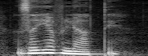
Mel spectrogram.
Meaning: to state, to declare, to announce
- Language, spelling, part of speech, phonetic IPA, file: Ukrainian, заявляти, verb, [zɐjɐu̯ˈlʲate], Uk-заявляти.ogg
